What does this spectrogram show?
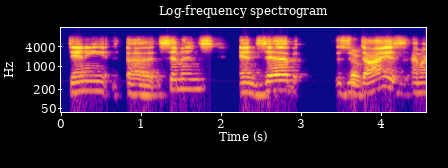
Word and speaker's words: Zewdie: i'm here with danny uh simmons and zeb zu dai is am i pronounced okay good okay good good i want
